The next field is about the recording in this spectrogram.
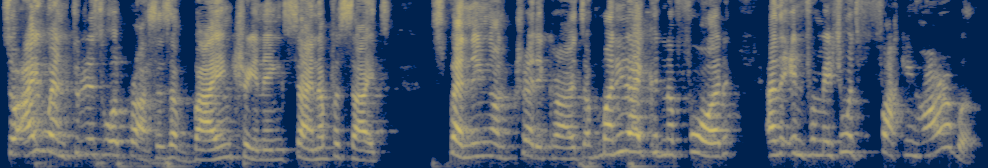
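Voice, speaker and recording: A man's voice: very high-pitched, moderate pace, poor audio. A man in his thirties from Trinidad and Tobago, a guest telling his story casually, swearing and repeating words. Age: 30s. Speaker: guest entrepreneur.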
